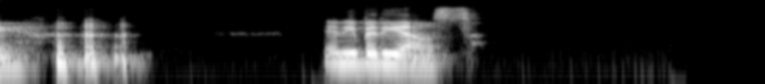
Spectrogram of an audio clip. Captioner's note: laughs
